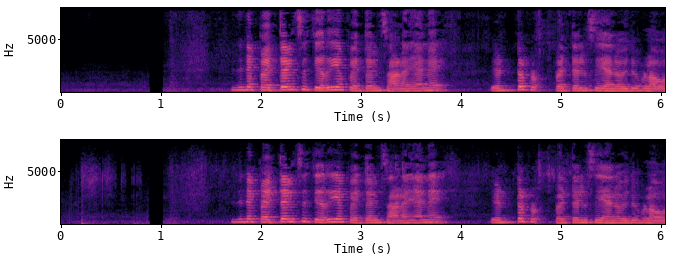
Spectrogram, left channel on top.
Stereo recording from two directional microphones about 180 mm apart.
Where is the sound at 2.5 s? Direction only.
35° right (ahead or behind); by 5.9 s 55° right (ahead or behind).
